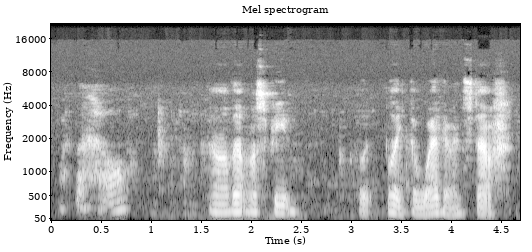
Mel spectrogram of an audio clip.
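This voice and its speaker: A young woman with a raspy voice, reading a horror fan story aloud, rambling and apologetic with chatty asides. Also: low-pitched, expressive, unhurried, a bit bright, a little hiss or hum. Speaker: story reader. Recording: lo-fi dull recording.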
